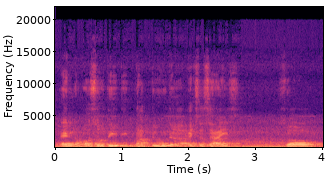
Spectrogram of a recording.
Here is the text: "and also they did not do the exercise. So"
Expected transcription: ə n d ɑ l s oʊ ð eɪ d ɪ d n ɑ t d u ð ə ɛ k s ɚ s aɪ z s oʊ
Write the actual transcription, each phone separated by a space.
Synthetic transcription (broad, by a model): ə n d ɑ l s oʊ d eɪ d ɪ d n ɑ t d u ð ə ɛ k s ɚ s aɪ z s oʊ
